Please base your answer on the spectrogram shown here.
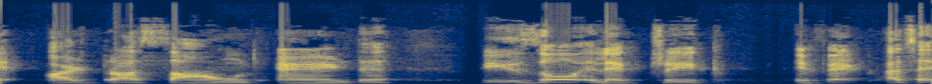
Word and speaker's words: piezo: अच्छा, इसकी ना दो प्रोनाउंसिएशन है, इसे पीजो इलेक्ट्रिक इफेक्ट भी कहते हैं और दूसरा इसको इस तरह भी पढ़ते हैं पीईजो। पीई पीई की मतलब थोड़ी सी प्रोनाउंसिएशन निकालनी है, पीईजो इलेक्ट्रिक इफेक्ट। ठीक है, तो आप इसको पीजो इलेक्ट्रिक इफेक्ट पढ़ो या पीईजो इलेक्ट्रिक इफेक्ट पढ़ें, दोनों प्रोनाउंसिएशन आर गुड।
